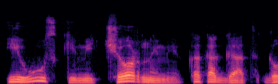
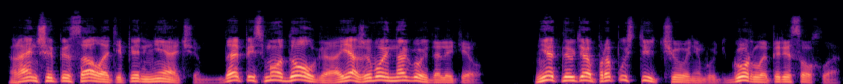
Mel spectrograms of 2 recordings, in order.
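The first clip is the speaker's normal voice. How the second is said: put-on loud, fast gruff old man; boisterous old miner; 4 semitones higher, 7 dB louder than usual. A narrator's reading. Guest asking the servant for a drink, loud and brisk. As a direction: demand a drink with a swagger.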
